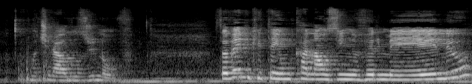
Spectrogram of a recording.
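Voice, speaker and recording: With lively intonation and big swings in loudness, a woman speaks at a moderate pace and a fairly high pitch, amid audible room echo and noticeable background noise. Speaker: holistic therapist teaching about chakras. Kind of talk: live stream lecture. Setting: Instagram live video stream.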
